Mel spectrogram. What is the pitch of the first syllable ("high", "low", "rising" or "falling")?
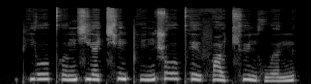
high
